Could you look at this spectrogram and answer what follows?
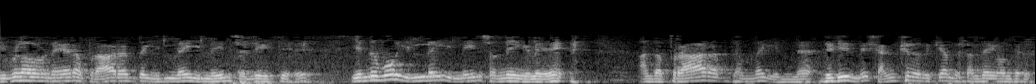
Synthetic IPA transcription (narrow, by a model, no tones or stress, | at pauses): ɪʋɐɭoːneːɾɐ̃pɪɾaːɾɐb̚d̪ʱɐ̃ɪlːɐɪlːɐjnːɯsɔlːɪɪʈːɯ | ɛnːɯmoːɪlːɐɪlːɐjnːɯsɔnːiːŋɡɐɭeː | ʔɐ̰nd̪ɐpɪɾaːɾɐb̚d̪ʱɐmnãːɛnːɐd̪ɪɽiɾnd̪ɯʂɐŋkɪɾɐðɯkːɯɐnd̪ɐsɐnd̪eːɣɐ̃ʋɐnd̪ɯɾɯ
